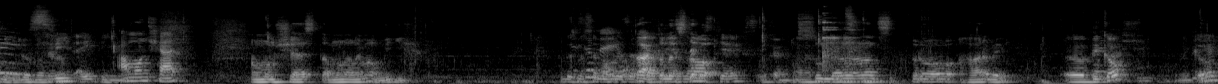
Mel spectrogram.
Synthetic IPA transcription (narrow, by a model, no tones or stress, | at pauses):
ɲɛɡdokozvit̪ɛjt̪iːʔamonʃɛst̪ | ʔamonʃɛst̪ʔamonanɛmaːmvɪɟiːʃ | t̪obɪsmɛɛmoɦlɪzɛt̪ak̚t̪odlɛst̪oɛxokɛosumnaːt͡st̪̚pɾoɦaɾbɛj | vɪkovɪko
